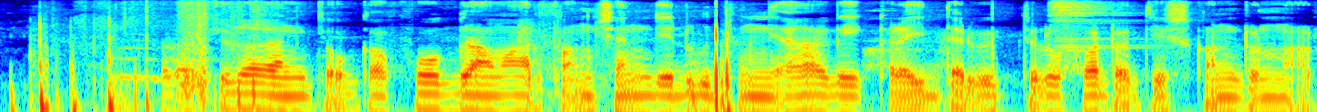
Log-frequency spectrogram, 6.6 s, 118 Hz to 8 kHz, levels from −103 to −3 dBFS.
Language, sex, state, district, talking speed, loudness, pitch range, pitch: Telugu, female, Andhra Pradesh, Sri Satya Sai, 125 wpm, -26 LUFS, 110-115 Hz, 110 Hz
